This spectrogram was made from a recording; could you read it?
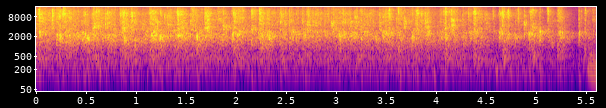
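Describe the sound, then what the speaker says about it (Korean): Audience applause at a university ceremony launching a glocal university initiative, a dense, steady wash of clapping from a sizable crowd, sustained and evenly loud throughout. "우리 전체 우리 구성원들 박수 부탁드립니다."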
